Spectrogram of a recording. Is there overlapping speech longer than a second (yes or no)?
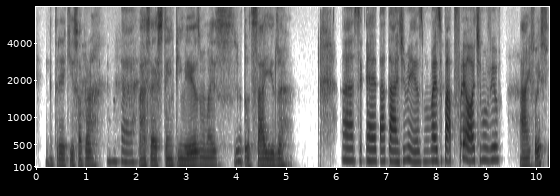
no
